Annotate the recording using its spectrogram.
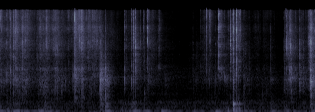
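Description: Plastic shrink wrap crinkling and tearing as a sealed hockey card box is unwrapped by hand. The sound comes in irregular rustles and scrapes, with a quieter gap about halfway through.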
